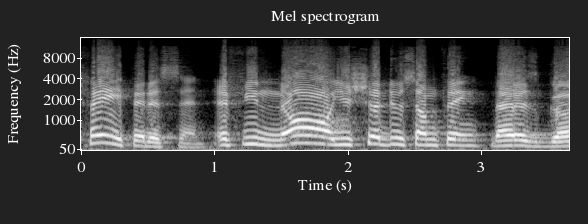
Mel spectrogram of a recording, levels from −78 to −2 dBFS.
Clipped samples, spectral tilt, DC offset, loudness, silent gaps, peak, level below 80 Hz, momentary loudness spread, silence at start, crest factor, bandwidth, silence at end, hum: 4%; -5.5 dB/octave; under 0.1%; -7 LUFS; none; 0 dBFS; -38 dBFS; 8 LU; 0 s; 6 dB; 13 kHz; 0 s; none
